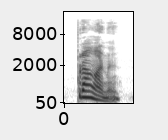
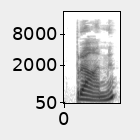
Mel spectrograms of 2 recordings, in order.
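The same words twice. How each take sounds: First: Said in the usual way. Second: प्राण ending on dental n; tongue on the teeth to end प्राण; mispronounced nasal. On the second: Shown as a demonstration. Teacher showing a common error, प्राण with dental n. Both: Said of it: "नासिक्य व्यंजन संबंधी अशुद्धियां".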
